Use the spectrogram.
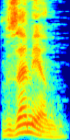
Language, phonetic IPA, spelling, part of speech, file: Russian, [vzɐˈmʲen], взамен, adverb, Ru-взамен.ogg
- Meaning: in exchange (as an exchange or replacement; to reciprocate)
